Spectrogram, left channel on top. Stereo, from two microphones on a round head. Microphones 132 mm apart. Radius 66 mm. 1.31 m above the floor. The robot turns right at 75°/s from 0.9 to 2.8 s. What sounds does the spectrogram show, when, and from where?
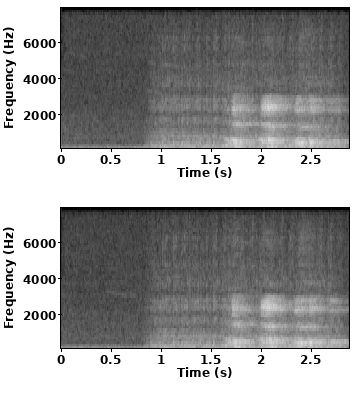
1.6 s laughter: 115° right, 2 m; by 2.8 s 25° right, 2 m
